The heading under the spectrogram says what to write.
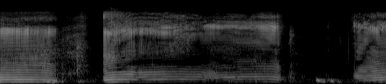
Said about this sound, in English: Dude, if I had a Ring doorbell, oh my, I'm farting and shit.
